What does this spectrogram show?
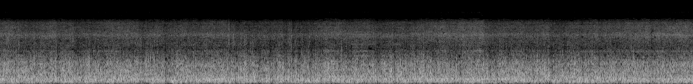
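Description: Steady rush of wind buffeting the microphone over the continuous running rumble of a moving passenger train, heard from the open coach door.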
